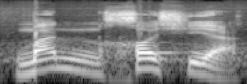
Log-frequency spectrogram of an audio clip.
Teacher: Jelas dibaca jelas tidak boleh ghunah tidak boleh samar-samar. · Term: izhar halqi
